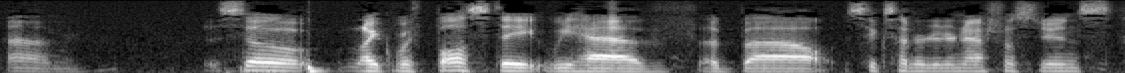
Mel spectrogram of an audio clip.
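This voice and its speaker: A man's voice: medium pitch, flat delivery, a little slow. A man on a casual panel, rambling with many filler words about volunteering on campus. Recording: dry, slightly dull recording.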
